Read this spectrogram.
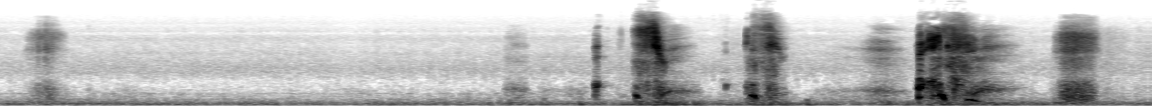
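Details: Self-induced sneezes from a person whose nose felt more sensitive than usual that day: a few sharp, explosive sneezes, some preceded by quick inhaled catches, separated by quiet pauses.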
